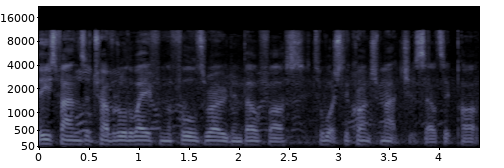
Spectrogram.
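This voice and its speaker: A man's medium-pitched voice with an English accent, lively intonation and a fairly quick pace. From England. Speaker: documentary journalist. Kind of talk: documentary narration.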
